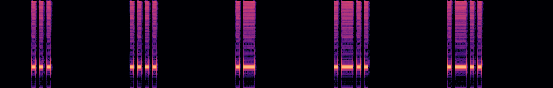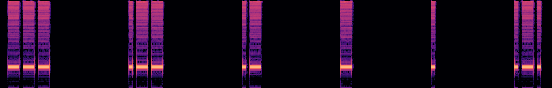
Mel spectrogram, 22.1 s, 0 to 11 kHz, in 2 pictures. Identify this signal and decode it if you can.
Morse code, heard as a keyed tone, about 16 wpm, spaced as for 5 wpm, 800 Hz. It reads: SHALLOWATER
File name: CW Code Groups @5WPM / fromSM's / Cities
